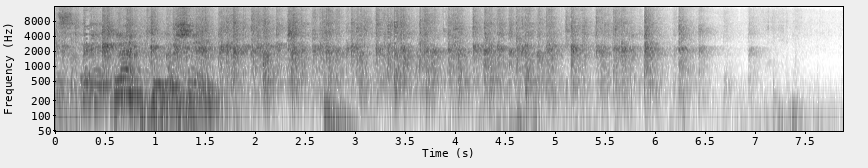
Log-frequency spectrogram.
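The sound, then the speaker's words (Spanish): A crowd at a religious service applauds for Hashem with dense, rapid clapping that holds steady and then thins out and fades over several seconds, with some voices mixed in at the start. “Bueno, vamos a darle un, un aplauso a Hashem.”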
